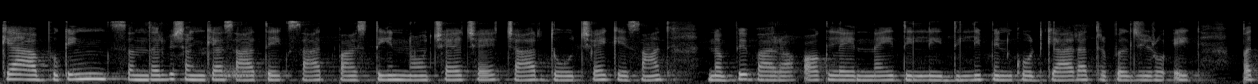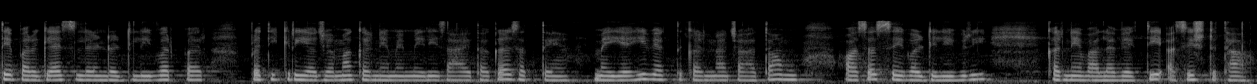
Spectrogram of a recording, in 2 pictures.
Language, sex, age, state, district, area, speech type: Hindi, female, 18-30, Madhya Pradesh, Narsinghpur, rural, read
